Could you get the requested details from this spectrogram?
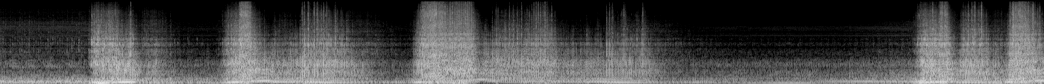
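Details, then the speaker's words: SleeperGTP, high mileage, warmed up after a drive. Several quick blips rise cleanly and settle smoothly with no knock or rattle: normal revving, though the owner hears what may be slight piston slap. "all right so yeah i mean it's pretty healthy for that many miles it runs pretty smooth"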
